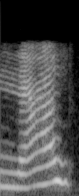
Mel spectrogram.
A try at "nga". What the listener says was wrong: When you see this word nga, okay? As in nga, not nang, nga, okay? That's how you pronounce it. Nga lang.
